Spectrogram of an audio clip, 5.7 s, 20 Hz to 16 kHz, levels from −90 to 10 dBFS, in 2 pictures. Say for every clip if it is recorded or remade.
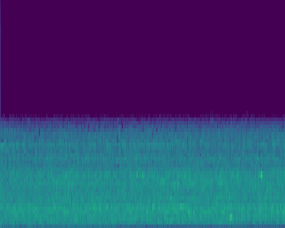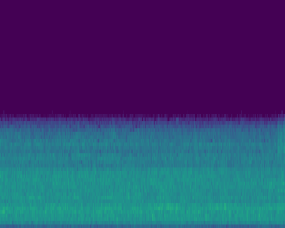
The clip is recorded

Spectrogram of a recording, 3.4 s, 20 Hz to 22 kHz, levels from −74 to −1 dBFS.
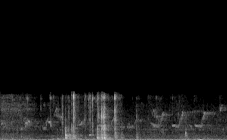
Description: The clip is recorded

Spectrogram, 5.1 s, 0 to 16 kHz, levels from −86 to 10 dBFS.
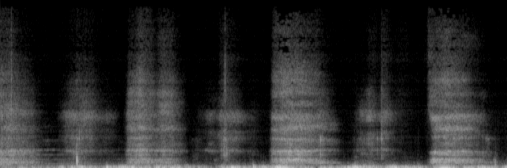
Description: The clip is remade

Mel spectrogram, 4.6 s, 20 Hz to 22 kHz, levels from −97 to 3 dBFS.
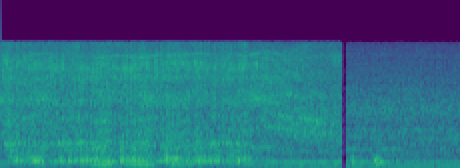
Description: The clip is recorded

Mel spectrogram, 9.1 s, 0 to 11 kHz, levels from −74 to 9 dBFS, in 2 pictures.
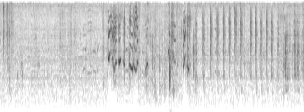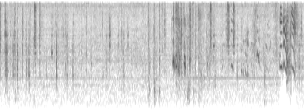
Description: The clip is recorded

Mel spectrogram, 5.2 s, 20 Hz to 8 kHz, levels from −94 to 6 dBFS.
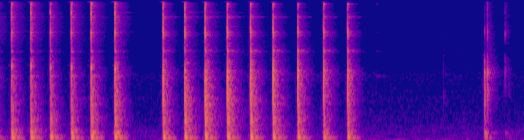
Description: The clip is recorded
